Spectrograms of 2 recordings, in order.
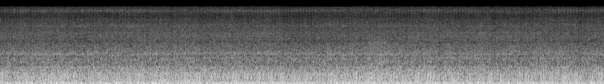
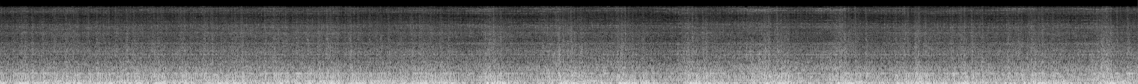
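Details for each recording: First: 1987 VW Vanagon petrol engine, previously misfiring and stalling, idling after a ballast resistor was added to the ignition coil circuit: steady, even low rumble with no stumbles; runs better and smoother, the ballast fixed the problem. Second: 1987 VW Vanagon at idle, misfiring and stalling despite many replaced parts: a low, uneven petrol idle that sags and stumbles as if about to stall. The ignition coil draws about 8 amps and is not shorted.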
